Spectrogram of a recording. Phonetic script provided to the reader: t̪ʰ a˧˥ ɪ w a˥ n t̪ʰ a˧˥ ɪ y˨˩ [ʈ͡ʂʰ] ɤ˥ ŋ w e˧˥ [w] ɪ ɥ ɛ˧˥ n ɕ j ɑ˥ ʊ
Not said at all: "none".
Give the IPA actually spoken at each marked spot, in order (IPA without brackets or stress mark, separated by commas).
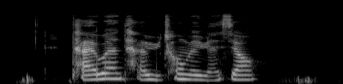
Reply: ʈ͡ʂʰ, none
